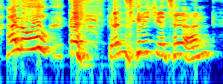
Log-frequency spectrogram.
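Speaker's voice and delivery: high, loud call into a microphone; retold shout. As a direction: yell down into the machine's speaker. Kneeling, shouting into low microphone. (hoch und laut nachgespielter Ruf)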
